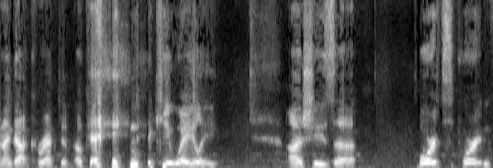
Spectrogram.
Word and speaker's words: Whaley: It is how you pronounce it, right? Whaley, not Whaley, like whale on what the is ocean.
